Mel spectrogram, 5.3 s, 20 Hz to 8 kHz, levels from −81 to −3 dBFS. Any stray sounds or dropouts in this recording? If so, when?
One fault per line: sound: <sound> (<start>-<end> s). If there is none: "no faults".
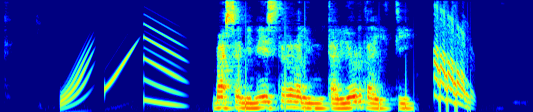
sound: chirp (0.6-1.9 s)
sound: chirp (4.3-4.8 s)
